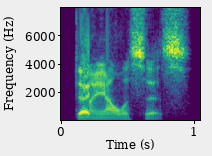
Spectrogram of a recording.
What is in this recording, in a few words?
"dialysis", American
